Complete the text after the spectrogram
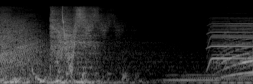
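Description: Rapid game hit effects crackle and chime.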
